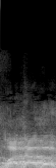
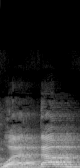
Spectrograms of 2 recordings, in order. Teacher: Jadi kalau ada huruf qalqalah bertasydid terus diwakafkan, maka cara bacanya adalah selesaikan urusan dengan tasdidnya dulu, tahan dulu baru keluarkan qalqalahnya.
